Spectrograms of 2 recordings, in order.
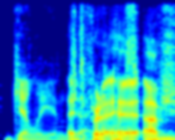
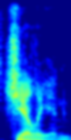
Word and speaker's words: Gillian: um gillian slash j my mum's name is spelt the same way and it's pronounced jillian i don't know why people say gillian jacobs pronounce the scenario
